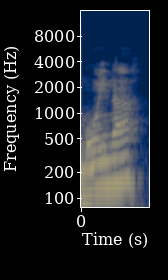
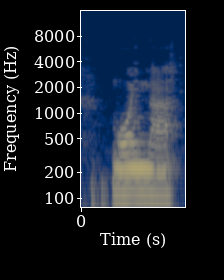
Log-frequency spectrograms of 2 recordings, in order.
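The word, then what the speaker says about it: Mòine: peated line it's called Moyna um I'm not sure how you spell it but that's kind of how you pronounce it muy not and it means peated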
